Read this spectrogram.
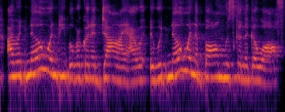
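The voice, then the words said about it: Northern Irish accent. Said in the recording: “I raised in Northern Ireland, as you can hear from the accent”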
